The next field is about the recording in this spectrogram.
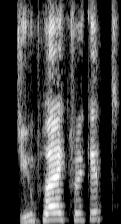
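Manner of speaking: voice rising in pitch on "cricket". Teaching question intonation, rising at the end. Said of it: "So your voice is going up".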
